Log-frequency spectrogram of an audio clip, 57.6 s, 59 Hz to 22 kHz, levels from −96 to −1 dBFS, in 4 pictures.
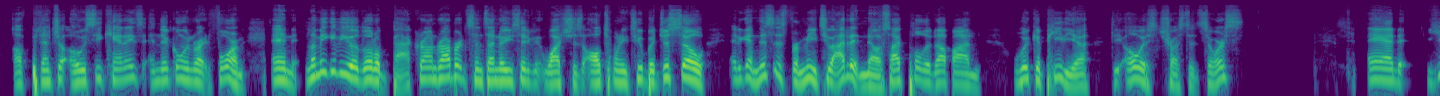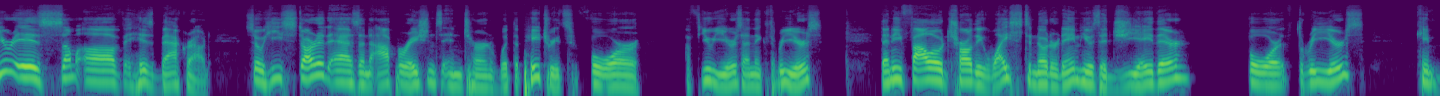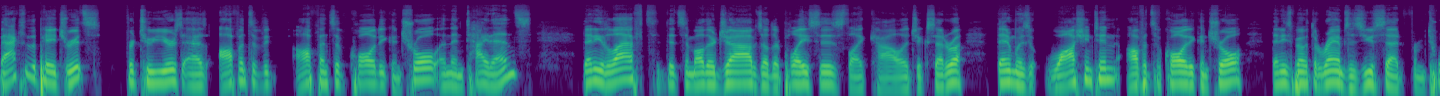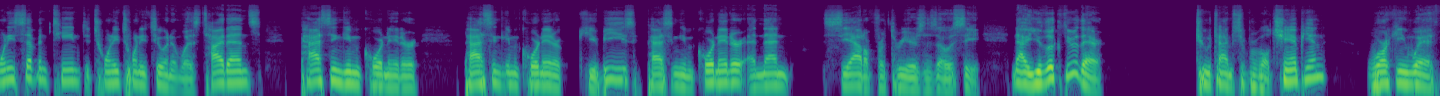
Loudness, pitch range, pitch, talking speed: -30 LUFS, 115-155 Hz, 135 Hz, 185 wpm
